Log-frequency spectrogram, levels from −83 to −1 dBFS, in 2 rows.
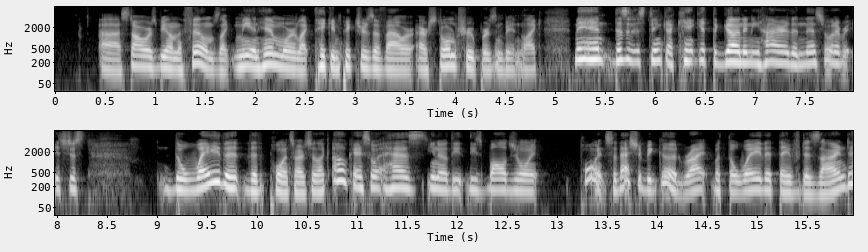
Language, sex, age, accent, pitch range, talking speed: English, male, 30-49, American, 130-160 Hz, 250 wpm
